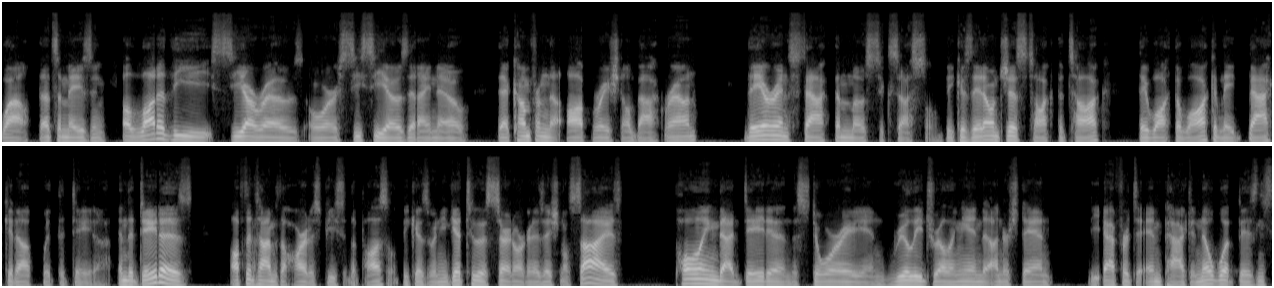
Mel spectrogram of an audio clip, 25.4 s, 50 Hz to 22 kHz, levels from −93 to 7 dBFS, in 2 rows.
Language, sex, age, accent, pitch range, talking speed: English, male, 20-39, American, 90-110 Hz, 200 wpm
